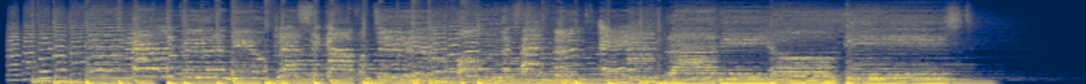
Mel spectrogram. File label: jingle; Diest; Classic Avontuur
